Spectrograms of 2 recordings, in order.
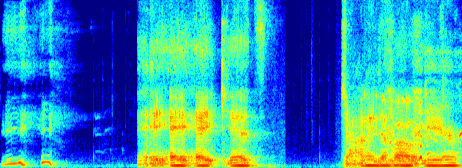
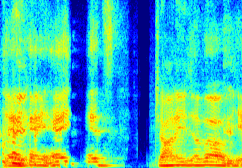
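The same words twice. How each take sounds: First: Phlegmy gurgling voice, louder; throat gurgle. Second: Loud phlegmy gurgle; throat gurgle. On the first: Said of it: "Now you're just putting extra on it". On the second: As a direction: push the gurgle for laughs. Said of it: "you're emphasizing your, like, uh, your phlegmy voice". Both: Retold or imitated.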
